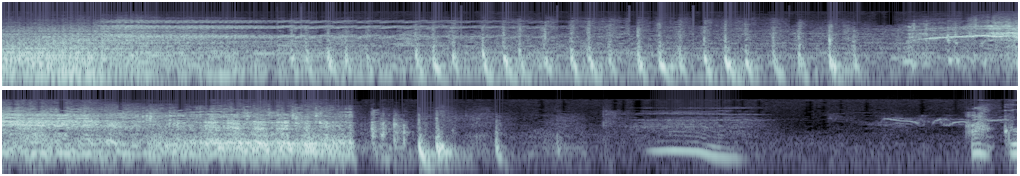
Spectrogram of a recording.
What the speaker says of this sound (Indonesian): Aku mendengar derap kaki kuda.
